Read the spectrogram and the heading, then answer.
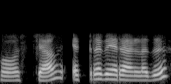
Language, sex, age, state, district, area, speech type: Malayalam, female, 45-60, Kerala, Wayanad, rural, conversation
